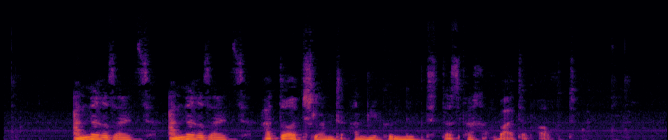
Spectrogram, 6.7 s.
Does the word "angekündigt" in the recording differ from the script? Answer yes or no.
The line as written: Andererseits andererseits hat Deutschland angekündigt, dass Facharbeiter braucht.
no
